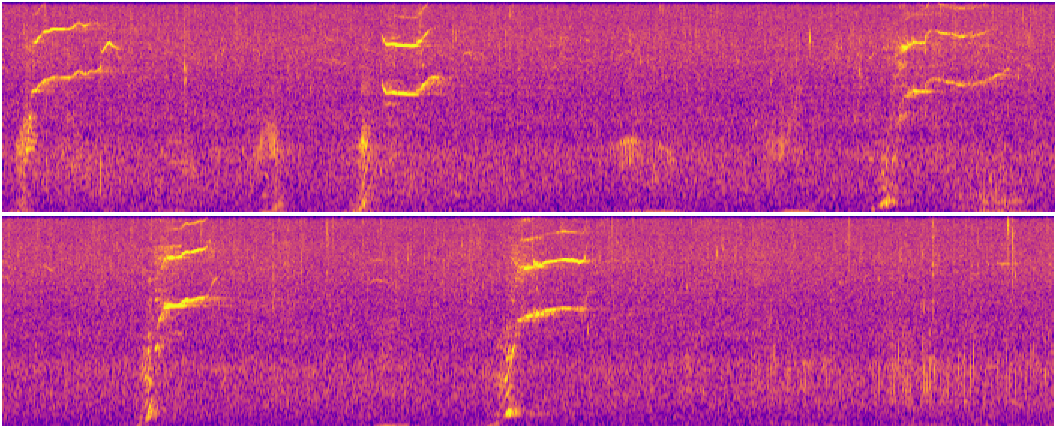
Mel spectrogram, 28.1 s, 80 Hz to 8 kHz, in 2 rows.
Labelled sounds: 0.1	1.6	humpback whale, 0.88 to 5.9 kHz
3.3	3.7	humpback whale, 0.84 to 1.4 kHz
5.0	5.9	humpback whale, 2.0 to 6.5 kHz
8.1	8.5	humpback whale, 0.88 to 1.2 kHz
11.9	13.5	humpback whale, 2.0 to 7.9 kHz
16.1	16.8	humpback whale, 1.6 to 7.7 kHz
18.9	19.2	humpback whale, 3.0 to 3.2 kHz
20.6	21.9	humpback whale, 0.78 to 6.4 kHz

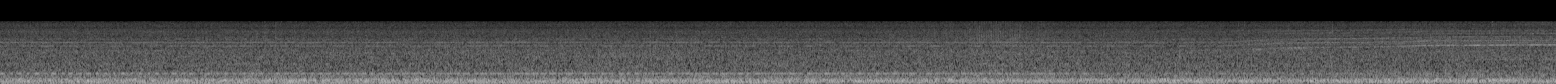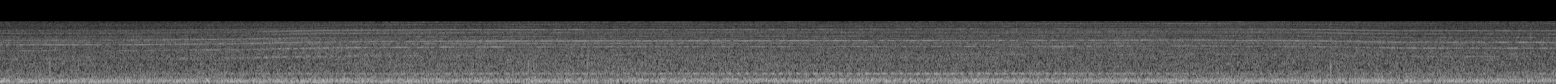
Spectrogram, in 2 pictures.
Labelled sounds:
23.6	24.2	vessel noise, 4.4 to 6.0 kHz

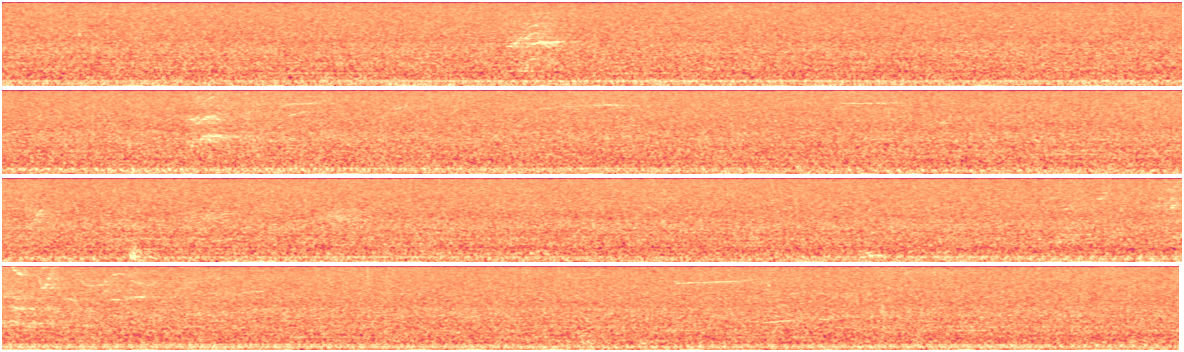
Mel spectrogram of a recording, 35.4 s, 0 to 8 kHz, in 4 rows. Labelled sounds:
3.7	4.3	killer whale, 0.42 to 4.0 kHz
15.1	15.6	killer whale, 4.1 to 6.1 kHz
31.5	32.1	killer whale, 4.4 to 4.8 kHz

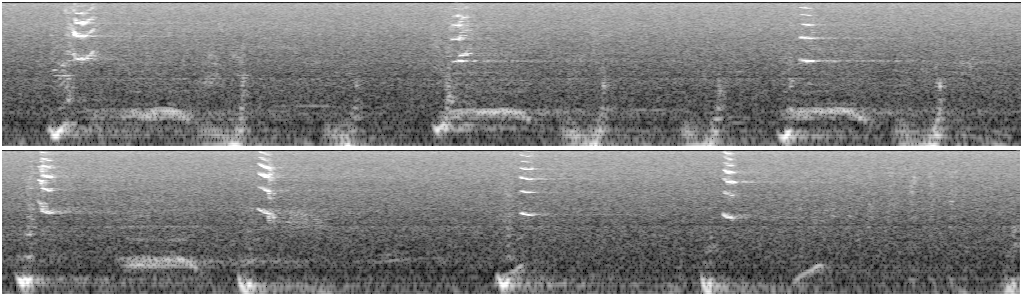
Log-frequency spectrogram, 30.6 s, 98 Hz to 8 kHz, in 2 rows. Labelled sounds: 0.8	1.5	humpback whale, 0.80 to 4.8 kHz
6.8	7.1	humpback whale, 1.2 to 2.9 kHz
12.0	12.3	humpback whale, 1.2 to 4.1 kHz
15.8	16.3	humpback whale, 1.1 to 5.0 kHz
19.1	19.5	humpback whale, 0.83 to 7.7 kHz
23.1	23.5	humpback whale, 1.0 to 4.7 kHz
24.1	24.4	humpback whale, 2.1 to 2.3 kHz
26.1	26.4	humpback whale, 0.90 to 4.5 kHz

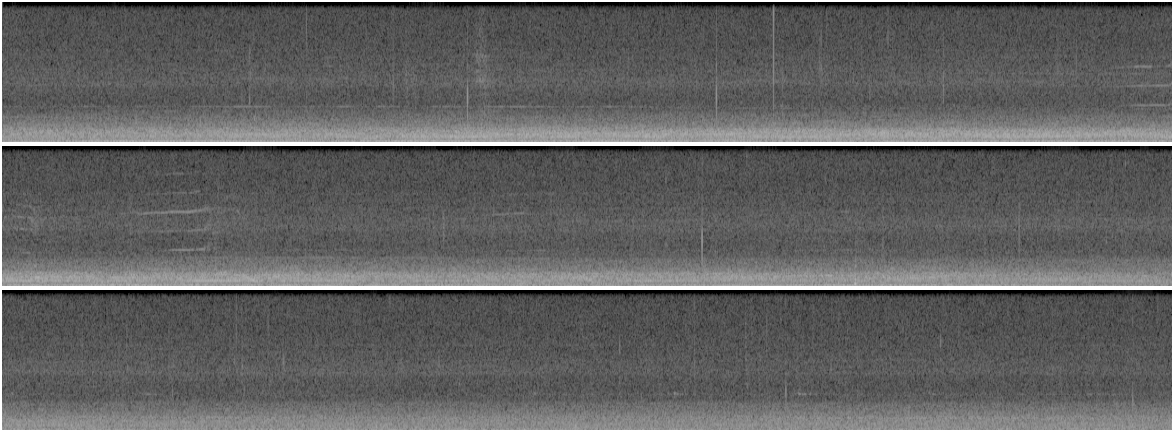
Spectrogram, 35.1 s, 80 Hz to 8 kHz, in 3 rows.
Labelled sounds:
11.0	12.1	killer whale, southern resident, J pod, call S01, 1.8 to 5.6 kHz
13.0	14.3	killer whale, southern resident, J pod, call S01, 1.9 to 7.9 kHz
16.5	17.5	killer whale, southern resident, J pod, 1.8 to 5.4 kHz

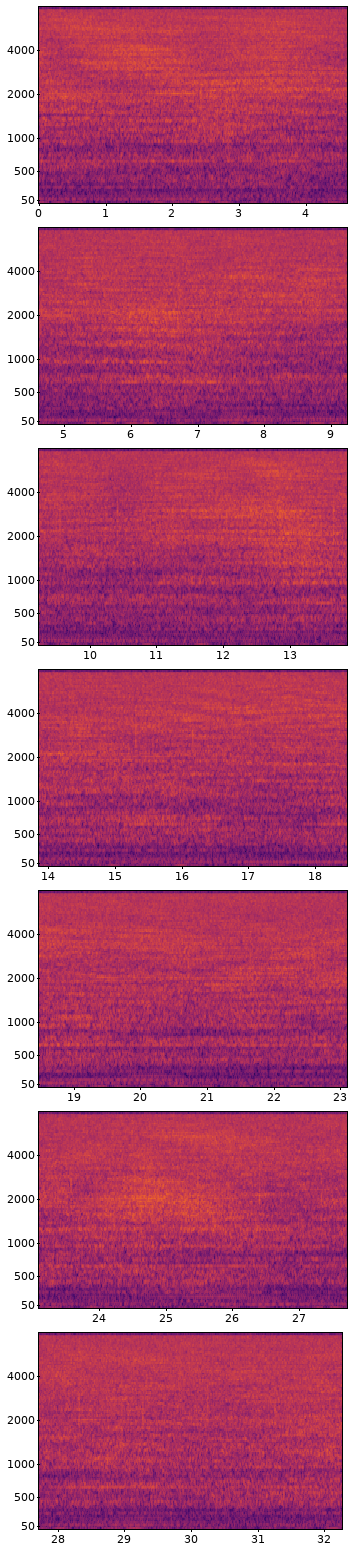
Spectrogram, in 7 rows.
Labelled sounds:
0.7	1.0	vessel noise, 3.0 to 3.3 kHz
18.0	18.3	vessel noise, 5.4 to 5.6 kHz
24.7	24.9	vessel noise, 5.2 to 5.5 kHz

